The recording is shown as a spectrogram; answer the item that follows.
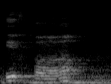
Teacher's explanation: Di ayat pertama, Iqra, di sini ada qalqalah, ya, qaf sukun qalqalah, harus mantul, ya.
